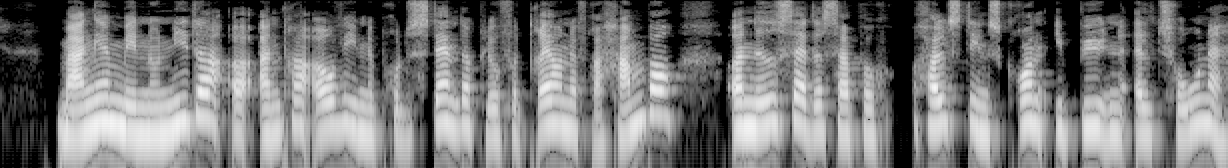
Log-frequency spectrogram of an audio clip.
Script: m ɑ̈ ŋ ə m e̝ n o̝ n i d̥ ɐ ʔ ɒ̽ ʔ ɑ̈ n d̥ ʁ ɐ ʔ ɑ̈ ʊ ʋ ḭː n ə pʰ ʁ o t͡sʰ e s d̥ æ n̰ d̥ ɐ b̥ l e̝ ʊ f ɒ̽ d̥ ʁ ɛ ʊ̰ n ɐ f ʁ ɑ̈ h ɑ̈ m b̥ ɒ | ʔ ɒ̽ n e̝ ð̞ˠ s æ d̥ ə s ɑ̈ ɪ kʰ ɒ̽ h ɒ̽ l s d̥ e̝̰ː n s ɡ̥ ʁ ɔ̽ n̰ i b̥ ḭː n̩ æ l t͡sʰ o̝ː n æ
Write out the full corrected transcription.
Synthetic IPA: m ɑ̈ ŋ ə m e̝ n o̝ n i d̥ ɐ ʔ ɒ̽ ʔ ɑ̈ n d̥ ʁ ɐ ʔ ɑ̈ ʊ ʋ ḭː n ə pʰ ʁ o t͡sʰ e s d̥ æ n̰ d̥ ɐ b̥ l e̝ ʊ f ɒ̽ d̥ ʁ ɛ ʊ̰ n ə f ʁ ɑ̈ h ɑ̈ m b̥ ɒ | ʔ ɒ̽ n e̝ ð̞ˠ s æ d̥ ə s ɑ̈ ɪ pʰ ɒ̽ h ɒ̽ l s d̥ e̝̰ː n s ɡ̥ ʁ ɔ̽ n̰ i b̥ y̰ː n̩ æ l t͡sʰ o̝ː n æ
